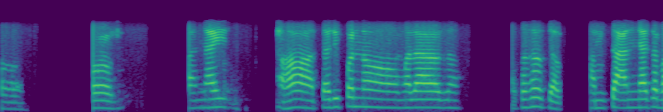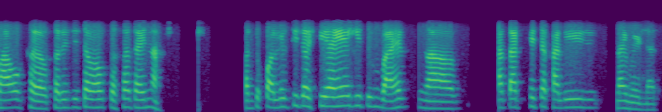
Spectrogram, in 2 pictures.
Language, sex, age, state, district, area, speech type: Marathi, female, 45-60, Maharashtra, Nagpur, urban, conversation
